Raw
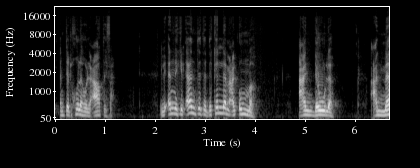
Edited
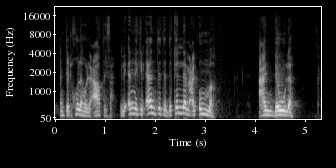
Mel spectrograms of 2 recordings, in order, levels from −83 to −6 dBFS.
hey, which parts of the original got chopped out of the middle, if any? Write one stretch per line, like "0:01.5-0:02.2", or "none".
0:01.2-0:02.0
